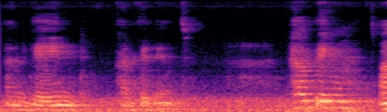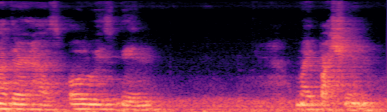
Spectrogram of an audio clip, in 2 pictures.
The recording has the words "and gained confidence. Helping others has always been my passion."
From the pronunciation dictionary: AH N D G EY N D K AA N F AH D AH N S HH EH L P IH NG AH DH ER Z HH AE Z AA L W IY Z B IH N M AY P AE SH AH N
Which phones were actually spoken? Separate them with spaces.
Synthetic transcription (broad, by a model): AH N G EY N D K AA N F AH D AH N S HH EH L P IH NG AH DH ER HH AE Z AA L W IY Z B IH N M AY P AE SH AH N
